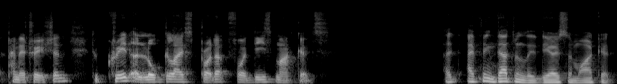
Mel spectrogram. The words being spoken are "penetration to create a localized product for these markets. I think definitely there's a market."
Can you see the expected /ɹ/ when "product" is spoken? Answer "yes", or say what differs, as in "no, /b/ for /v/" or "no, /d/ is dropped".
yes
